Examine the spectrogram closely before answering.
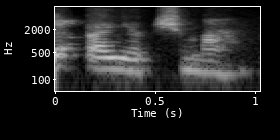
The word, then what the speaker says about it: अयक्ष्मा: हाँ वैसे जी, जहाँ भी अवग्रह होता है वहां अ नहीं दिया होता, तो इसलिए हम अ का उच्चारण नहीं करते। तो इसमें इसका अ अलग से दिया हुआ, तो इसलिए अयक्ष्मा।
